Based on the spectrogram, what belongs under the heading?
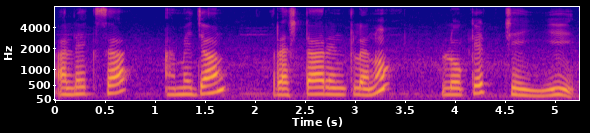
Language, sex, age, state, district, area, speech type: Telugu, female, 60+, Andhra Pradesh, East Godavari, rural, read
